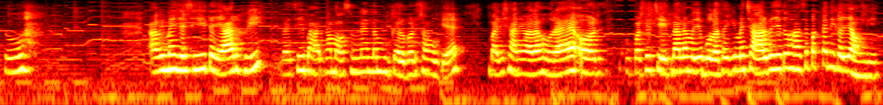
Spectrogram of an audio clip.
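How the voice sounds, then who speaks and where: A woman's voice: on the high side, fairly even intonation, normal speed, lo-fi sound, faint music behind. Chatty young woman vlogging at home. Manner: chatty, talks to her toddler in between. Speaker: vlogger and mother. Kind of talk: casual daily vlog chat. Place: indoors in a rented room.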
